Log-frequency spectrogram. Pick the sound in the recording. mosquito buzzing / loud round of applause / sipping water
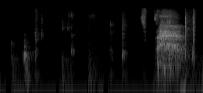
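sipping water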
